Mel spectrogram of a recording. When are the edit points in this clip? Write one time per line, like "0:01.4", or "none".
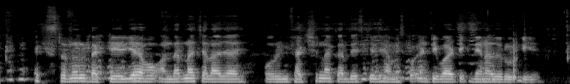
none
